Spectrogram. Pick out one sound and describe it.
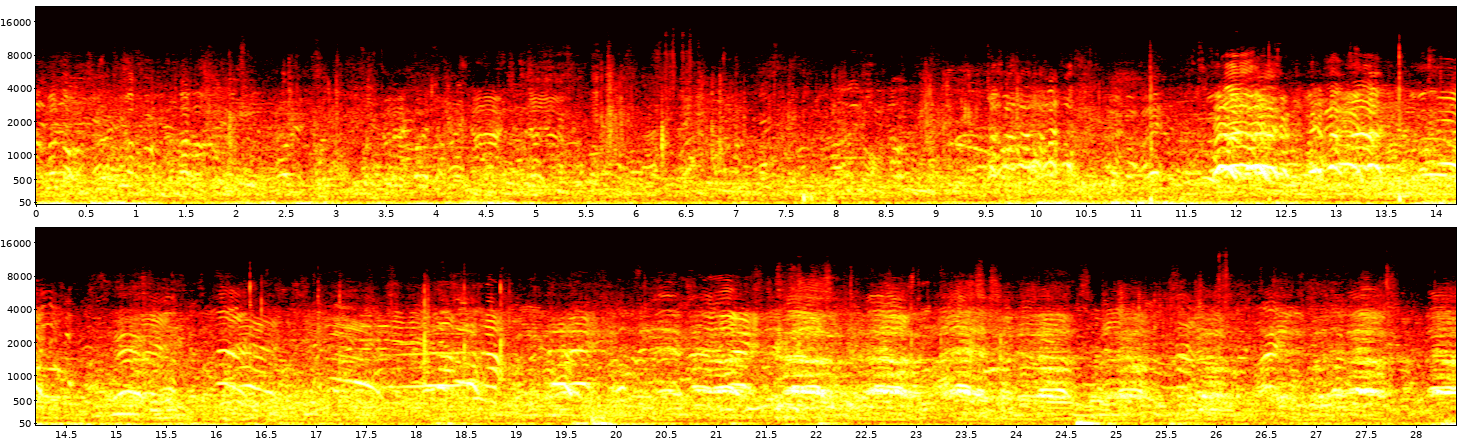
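A crowd of spectators murmurs and shouts outdoors.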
